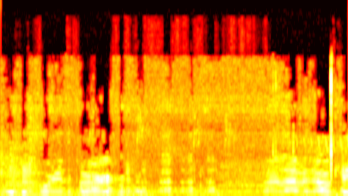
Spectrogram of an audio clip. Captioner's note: women laugh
